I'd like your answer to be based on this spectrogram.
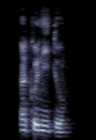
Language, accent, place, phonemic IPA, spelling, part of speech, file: French, France, Lyon, /ɛ̃.kɔ.ɲi.to/, incognito, adverb / adjective / noun, LL-Q150 (fra)-incognito.wav
- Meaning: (adverb) incognito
